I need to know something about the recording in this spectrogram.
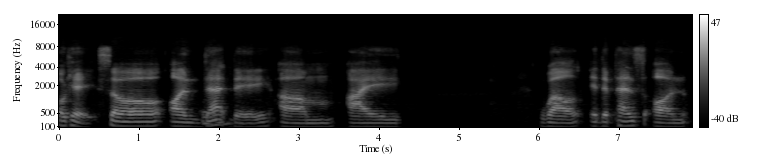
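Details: Adult man with aphasia after a hemorrhagic stroke 2 years earlier; severe at onset, unable to talk in the first week, and still having trouble completing sentences and retrieving even basic words; aphasia with word-finding difficulty.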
